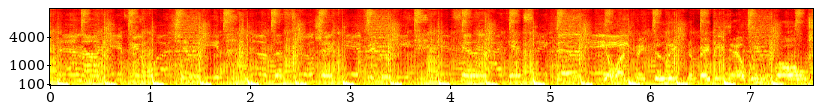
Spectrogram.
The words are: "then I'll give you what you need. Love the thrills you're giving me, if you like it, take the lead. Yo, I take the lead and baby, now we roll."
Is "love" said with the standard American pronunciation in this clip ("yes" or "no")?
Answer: no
